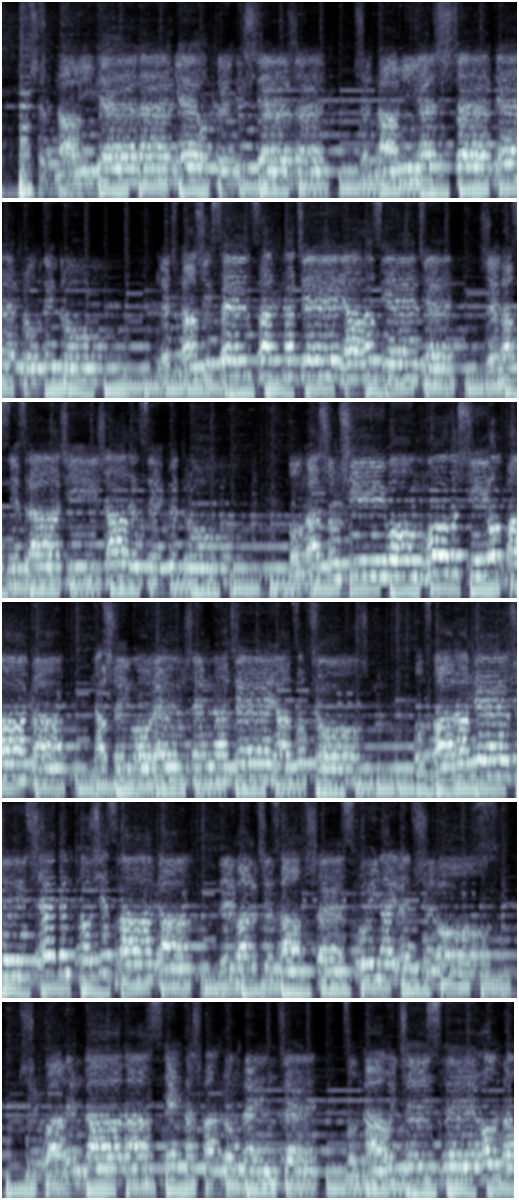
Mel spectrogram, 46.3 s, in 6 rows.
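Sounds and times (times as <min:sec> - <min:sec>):
hymn: 0:00.3 - 0:46.3.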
